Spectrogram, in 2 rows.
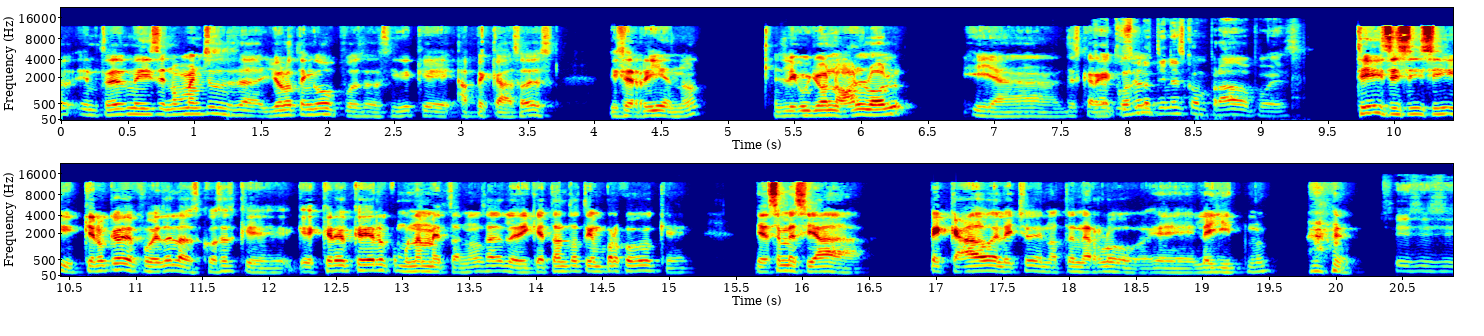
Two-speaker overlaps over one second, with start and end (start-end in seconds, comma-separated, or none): none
